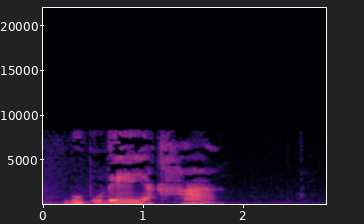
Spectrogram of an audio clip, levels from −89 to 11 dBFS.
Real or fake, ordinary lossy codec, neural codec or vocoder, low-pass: real; MP3, 32 kbps; none; 10.8 kHz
